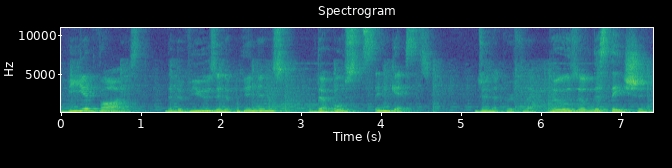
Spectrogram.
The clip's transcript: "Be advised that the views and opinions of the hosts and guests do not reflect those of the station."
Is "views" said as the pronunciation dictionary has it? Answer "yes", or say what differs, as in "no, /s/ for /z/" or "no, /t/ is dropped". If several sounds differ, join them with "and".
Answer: yes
